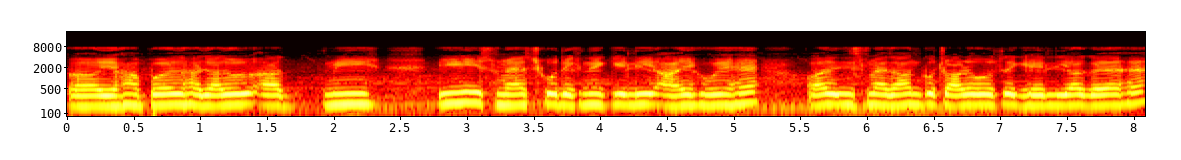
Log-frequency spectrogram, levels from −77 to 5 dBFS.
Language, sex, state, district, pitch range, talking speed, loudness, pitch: Hindi, male, Uttar Pradesh, Jyotiba Phule Nagar, 165-180 Hz, 185 wpm, -12 LUFS, 175 Hz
